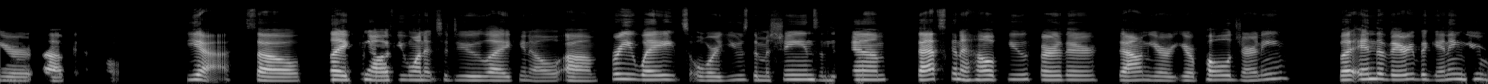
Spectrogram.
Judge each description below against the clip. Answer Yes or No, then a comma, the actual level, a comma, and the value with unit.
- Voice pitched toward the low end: No, high, 210 Hz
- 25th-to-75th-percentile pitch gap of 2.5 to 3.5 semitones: Yes, average, 2.8 semitones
